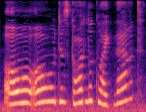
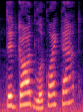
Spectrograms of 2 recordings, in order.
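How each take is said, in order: First: High-pitched wailing question, rising at the end; tearful wail. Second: Said in the usual way. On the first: A narrator's reading. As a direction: wail it in dismay, far above your usual pitch. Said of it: "she wailed".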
